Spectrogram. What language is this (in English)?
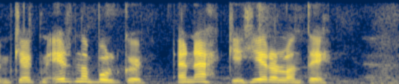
Icelandic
